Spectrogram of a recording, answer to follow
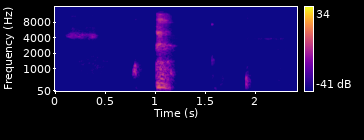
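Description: A single short cough about a second in, with a few faint small noises around it.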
